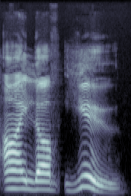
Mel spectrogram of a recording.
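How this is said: The stress is on "you".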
